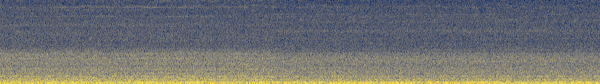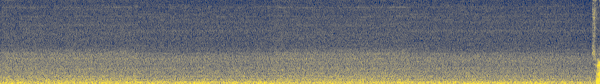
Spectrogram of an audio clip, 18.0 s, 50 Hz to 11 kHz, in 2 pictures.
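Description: Stock radiator fans of an ID-Cooling FrostFlow X 240 AIO liquid cooler running in a PC case: a steady rush of air with a faint steady hum under it, a bit higher pitched than Corsair's fans.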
